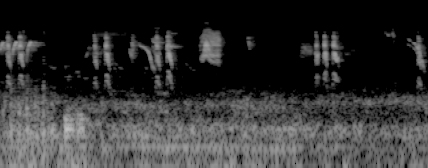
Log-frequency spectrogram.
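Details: At a feeder in a suburban garden in Pretoria, South Africa, feasting red-winged starlings trade quick, high chirps and slurred whistles in a busy overlapping chatter over a low background rumble.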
